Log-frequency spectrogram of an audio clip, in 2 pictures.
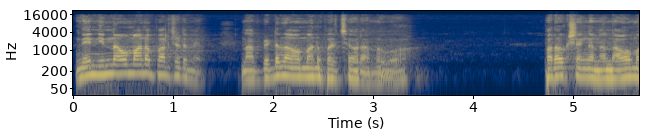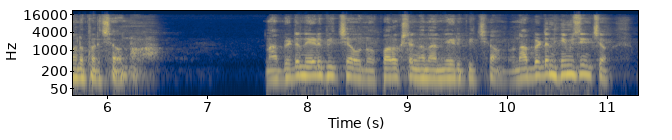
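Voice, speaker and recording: Jesus as a tender divine father, a man playing him, pleading, repetitive reassurance, mid-pitched. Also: a little hiss or hum, lightly acted. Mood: reproachful.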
